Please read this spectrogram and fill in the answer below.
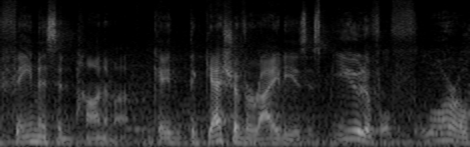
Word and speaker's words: Gesha: revolutionary that pushed everything was the gesha okay often mispronounced geisha and it is not a compare a comparison to the japanese term it is actually uh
